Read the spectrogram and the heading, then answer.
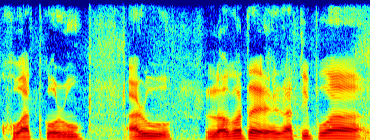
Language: Assamese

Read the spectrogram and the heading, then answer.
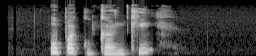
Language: Yanahuanca Pasco Quechua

